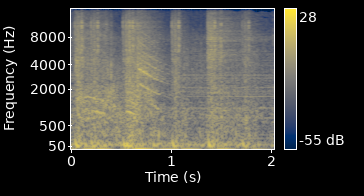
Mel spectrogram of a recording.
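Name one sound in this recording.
A pistol fires a loud shot.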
